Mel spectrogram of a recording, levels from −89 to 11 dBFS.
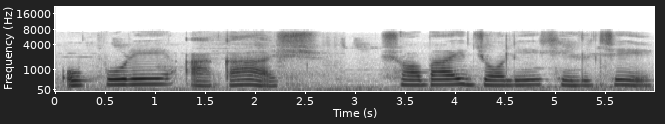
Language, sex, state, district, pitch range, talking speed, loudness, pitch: Bengali, female, West Bengal, Alipurduar, 195-225 Hz, 50 wpm, -15 LUFS, 210 Hz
